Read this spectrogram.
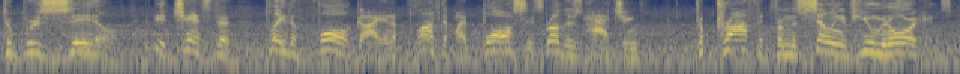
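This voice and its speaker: Gravelly, sarcastic burnt-out American vigilante. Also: male voice, high-pitched, lively intonation, normal speed. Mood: sardonic, weary. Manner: sardonic, profane. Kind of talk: cinematic game cutscene acting. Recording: music behind the voice.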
